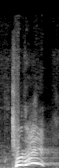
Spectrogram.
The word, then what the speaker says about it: Tootie: It is a 2-octave range, and I'm also obsessed that Tootie's name is in Tootie. She pronounces both T's.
